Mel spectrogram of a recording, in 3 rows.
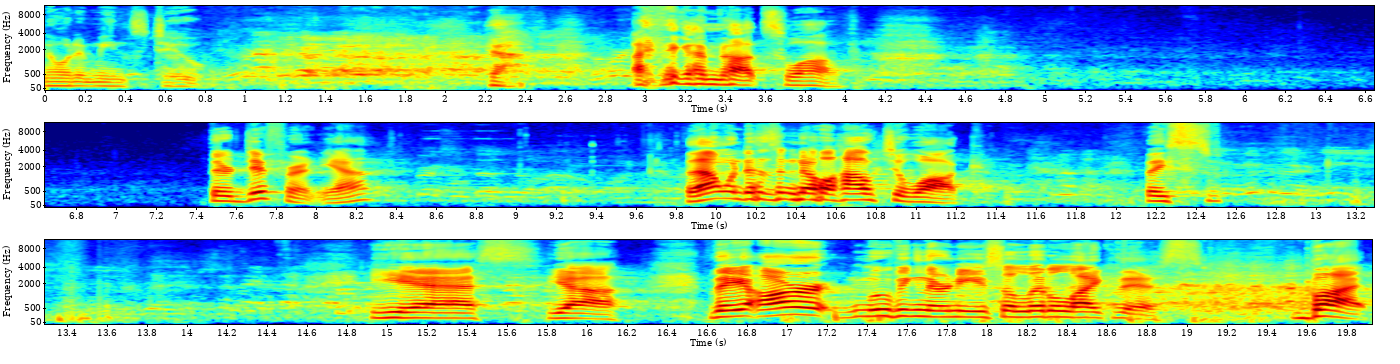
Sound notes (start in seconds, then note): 1.0 laugh; 11.2 laugh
